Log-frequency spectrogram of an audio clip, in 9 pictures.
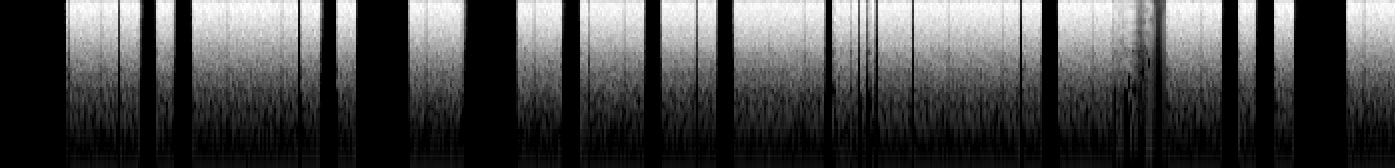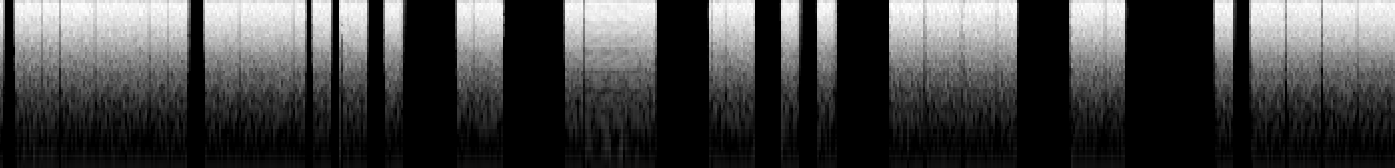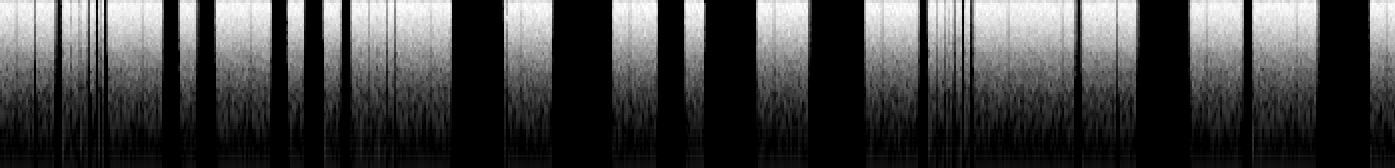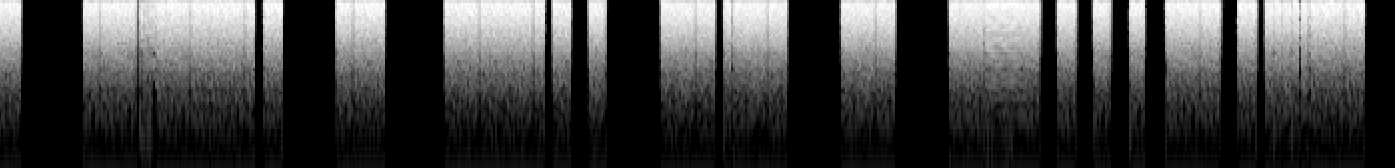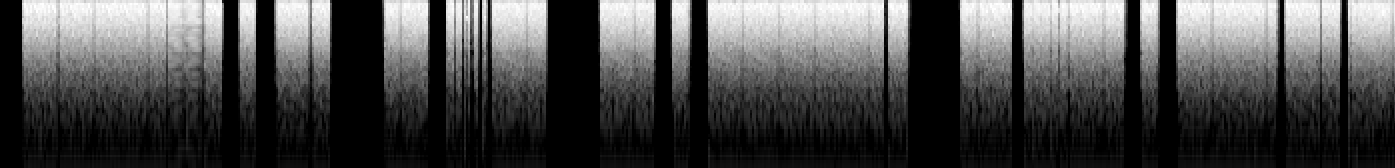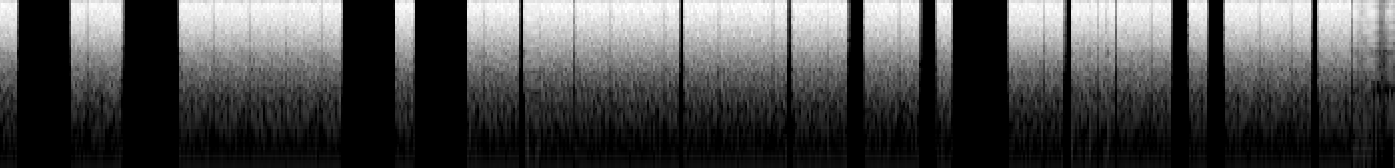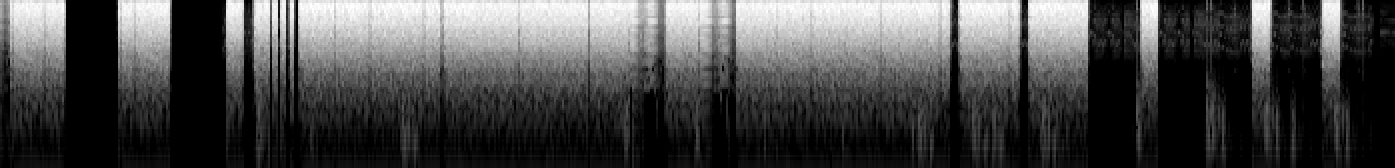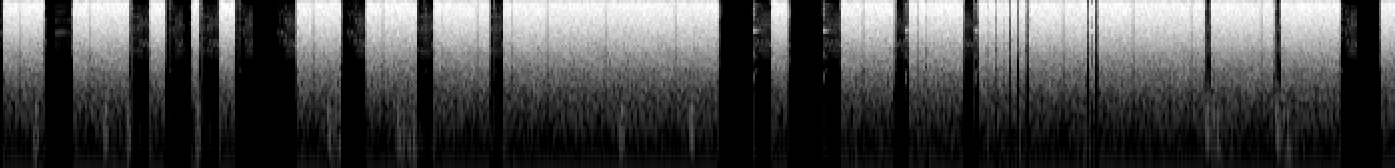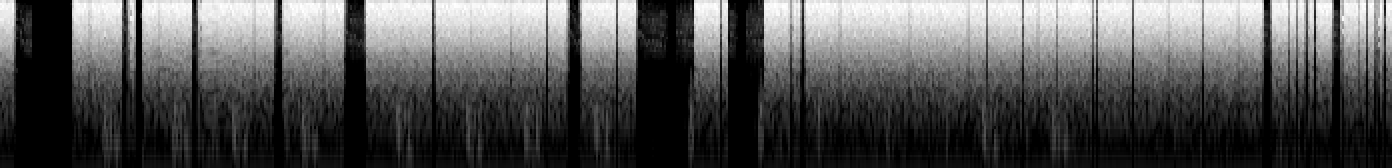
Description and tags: WhiteNoise BBCut
I processed a "bar" of WhiteNoise in Logic an then crumbled it through the BBCut-Library with SuperCollider.
bbcut, beat, hard, noise, processed, random, rhythmic, supercollider, white-noise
